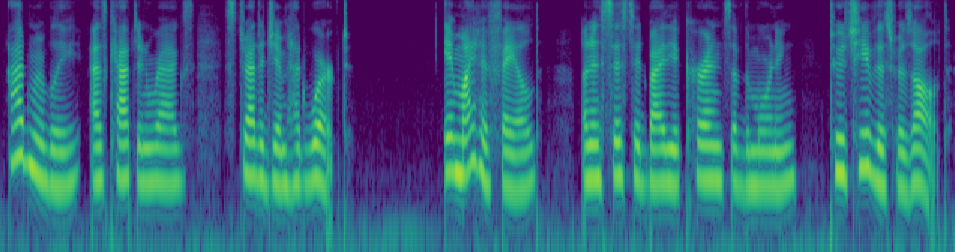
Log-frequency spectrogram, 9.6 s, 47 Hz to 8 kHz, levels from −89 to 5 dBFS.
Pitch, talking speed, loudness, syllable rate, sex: 210 Hz, 125 wpm, -19 LUFS, 5.6 syllables/s, female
